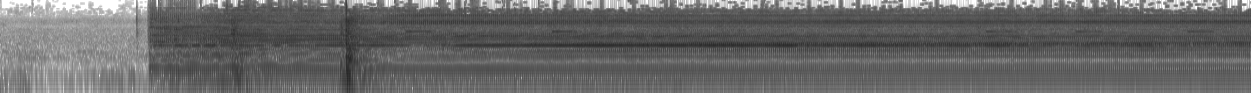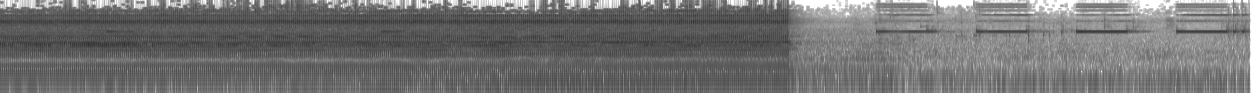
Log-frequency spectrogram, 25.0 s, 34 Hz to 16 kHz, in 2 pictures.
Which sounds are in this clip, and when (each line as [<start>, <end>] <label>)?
[1.41, 20.63] coffee machine
[3.40, 24.98] microwave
